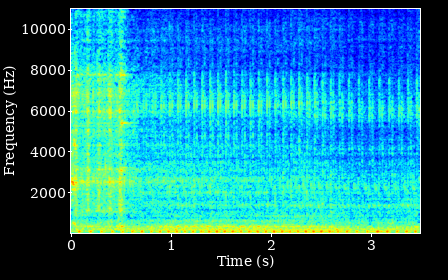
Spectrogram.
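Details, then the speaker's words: GY6 scooter with stripped, wobbling carburetor idle speed screw: single-cylinder idle with steady low putter that swells and dips, never settling; idle surging. "It starts up, and then the idle goes up and down as you just heard, and that's what it does."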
